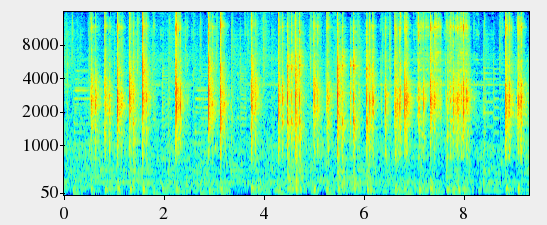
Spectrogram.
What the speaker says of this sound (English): the typing experience is quieter, more refined, and has that deeper, more satisfying thock sound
